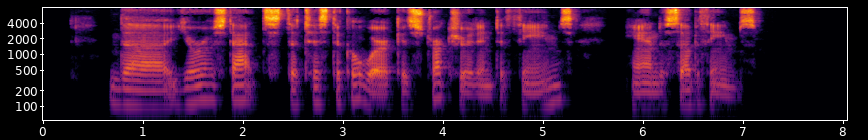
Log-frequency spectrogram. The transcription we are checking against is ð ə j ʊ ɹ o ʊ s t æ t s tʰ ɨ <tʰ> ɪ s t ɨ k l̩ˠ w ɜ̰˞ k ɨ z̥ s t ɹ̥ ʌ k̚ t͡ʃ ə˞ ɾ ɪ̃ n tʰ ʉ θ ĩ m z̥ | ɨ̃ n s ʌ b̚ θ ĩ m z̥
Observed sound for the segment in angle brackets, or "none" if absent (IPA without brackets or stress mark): tʰ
